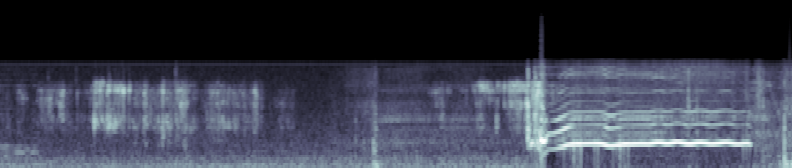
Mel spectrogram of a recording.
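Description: A long, high-pitched held vocal note that slides up at the start and then holds steady for about two seconds, in the second half.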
